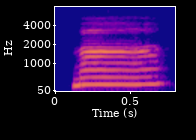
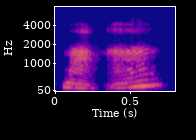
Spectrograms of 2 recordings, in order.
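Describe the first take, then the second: First: The syllable has the first tone. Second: The syllable has the third tone.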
